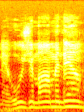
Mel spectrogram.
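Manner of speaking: high, soft Cajun drawl. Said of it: "I guess it'd be called a Cajun accent".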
